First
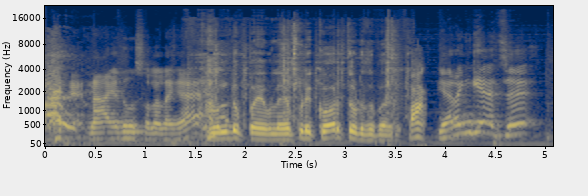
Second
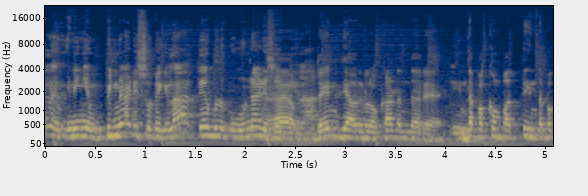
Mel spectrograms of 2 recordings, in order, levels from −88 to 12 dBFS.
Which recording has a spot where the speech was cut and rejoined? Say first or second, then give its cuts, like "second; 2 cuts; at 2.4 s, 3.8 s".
first; 1 cut; at 3.8 s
